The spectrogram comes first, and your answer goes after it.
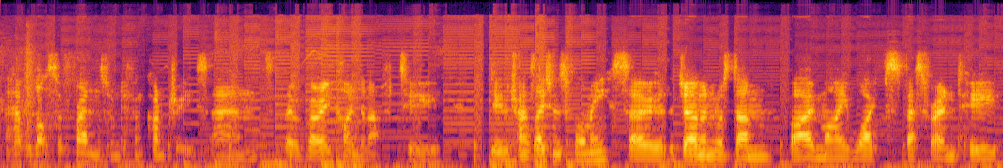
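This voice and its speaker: A man's voice: on the low side, normal speed, fairly bright tone, distant mic, faint music behind, rough recording. A man who is a native English speaker, chatting casually as a guest game developer in an interview over a remote call.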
